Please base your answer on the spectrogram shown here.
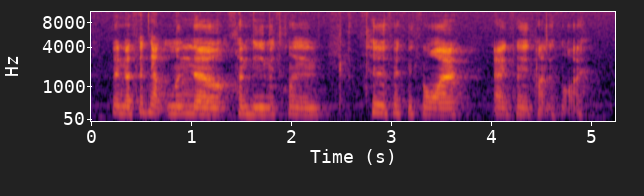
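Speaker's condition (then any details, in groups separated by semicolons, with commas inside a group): Muscular dystrophy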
